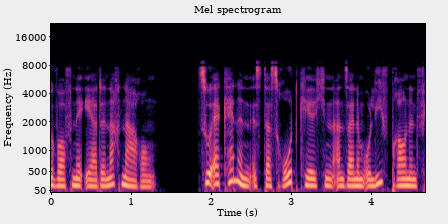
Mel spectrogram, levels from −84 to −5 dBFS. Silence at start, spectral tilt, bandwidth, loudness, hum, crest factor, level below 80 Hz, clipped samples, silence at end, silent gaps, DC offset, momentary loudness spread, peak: 0 s; -6 dB/octave; 9 kHz; -22 LUFS; none; 14 dB; -48 dBFS; under 0.1%; 0 s; 1.51-1.73 s; under 0.1%; 5 LU; -8 dBFS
